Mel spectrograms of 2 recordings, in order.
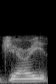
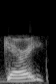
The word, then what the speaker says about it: Gerry: It takes its name from Elbridge Gerry, although it's spelled Gerry, it's pronounced Gerry,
